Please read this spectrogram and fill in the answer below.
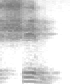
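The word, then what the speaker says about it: ش: À rồi tới chữ shin. Shin là chữ sh. À mọi người ha, mình phải tập đọc cái chữ shin sh.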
